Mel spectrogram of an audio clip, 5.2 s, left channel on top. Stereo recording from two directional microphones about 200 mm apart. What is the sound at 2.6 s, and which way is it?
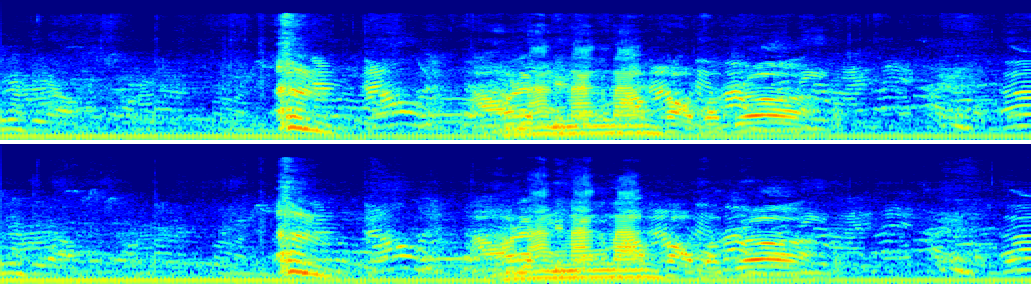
Speech, 5° left (ahead or behind).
